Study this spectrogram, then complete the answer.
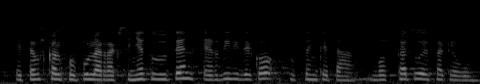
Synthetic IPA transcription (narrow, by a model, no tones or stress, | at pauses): e̞t̪aewskalpo̞pularaksiɲat̪uðut̪e̞ne̞ɾðiβiðe̞ko̞suse̞ŋke̞t̪abo̞skat̪uðe̞sake̞ɣ̞u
